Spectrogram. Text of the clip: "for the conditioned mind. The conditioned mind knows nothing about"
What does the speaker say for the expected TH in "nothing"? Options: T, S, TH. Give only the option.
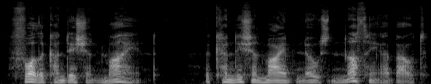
TH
